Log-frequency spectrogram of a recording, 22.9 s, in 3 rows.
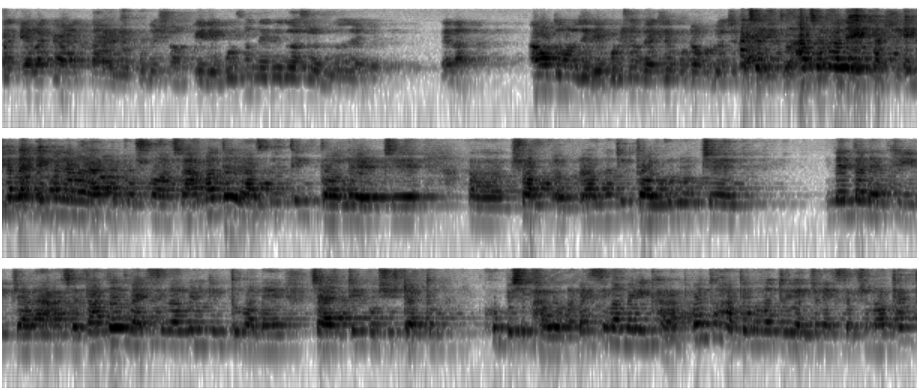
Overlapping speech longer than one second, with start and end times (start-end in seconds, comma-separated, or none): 6.2-8.4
